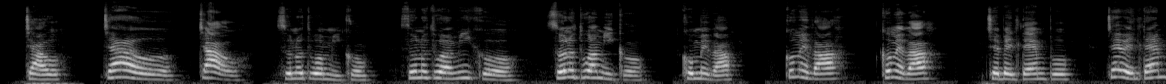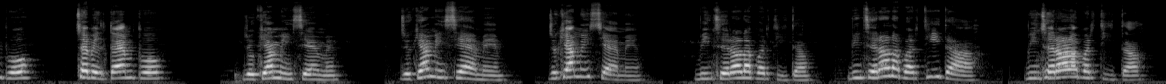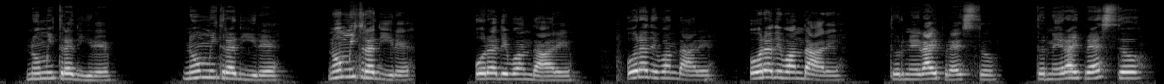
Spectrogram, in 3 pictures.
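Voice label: it child, Italian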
